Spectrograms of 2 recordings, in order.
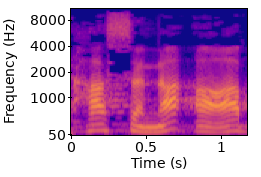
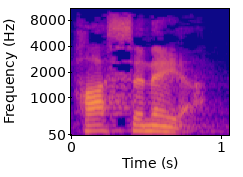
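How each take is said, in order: First: The name is said in its fuller, harder form. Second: The name is said in a simpler, easier form. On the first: This is how the name really goes. "Actually, it would be Hassanaah" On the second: This is an easier stand-in for the real form. "it's too hard to say, so we'll just say Hassaneah"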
